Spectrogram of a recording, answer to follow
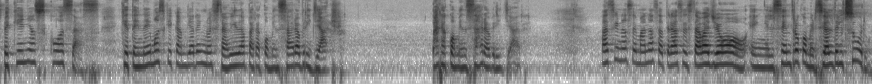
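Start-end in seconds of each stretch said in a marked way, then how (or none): none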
